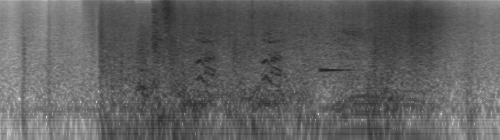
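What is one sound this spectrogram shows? A giant creature roars and grunts loudly.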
